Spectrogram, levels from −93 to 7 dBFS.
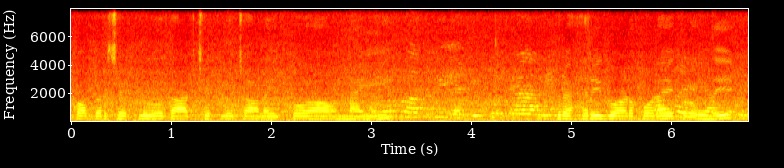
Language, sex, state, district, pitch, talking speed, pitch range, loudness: Telugu, female, Andhra Pradesh, Manyam, 205 Hz, 105 wpm, 190-230 Hz, -14 LUFS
